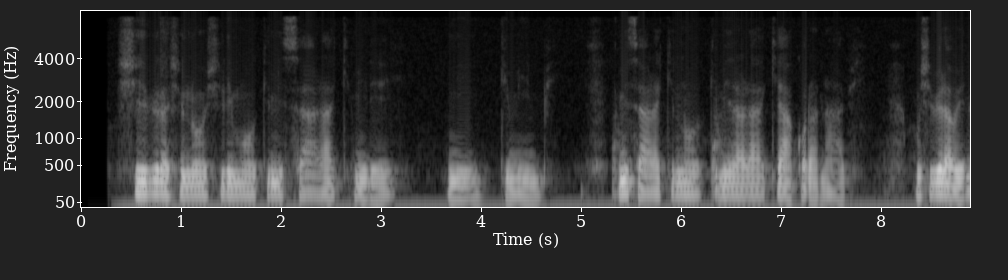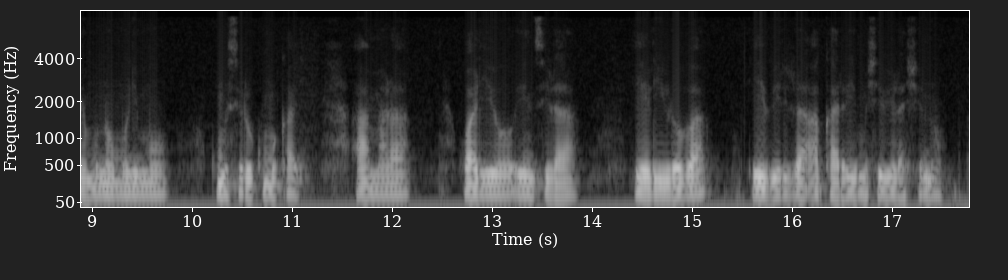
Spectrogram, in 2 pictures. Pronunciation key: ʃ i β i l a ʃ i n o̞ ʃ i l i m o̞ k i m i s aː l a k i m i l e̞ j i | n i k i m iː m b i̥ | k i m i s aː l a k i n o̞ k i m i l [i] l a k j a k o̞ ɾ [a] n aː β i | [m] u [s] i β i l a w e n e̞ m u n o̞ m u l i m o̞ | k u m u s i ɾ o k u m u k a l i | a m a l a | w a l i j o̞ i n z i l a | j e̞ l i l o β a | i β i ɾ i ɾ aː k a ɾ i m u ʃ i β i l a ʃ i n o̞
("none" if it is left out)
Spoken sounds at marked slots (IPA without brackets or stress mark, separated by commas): a, a, m, ʃ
